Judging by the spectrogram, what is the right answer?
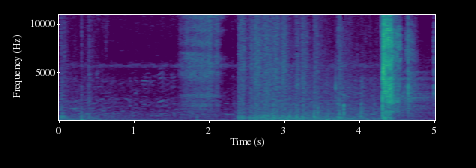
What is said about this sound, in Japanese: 違う種類の花火なんですよ。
